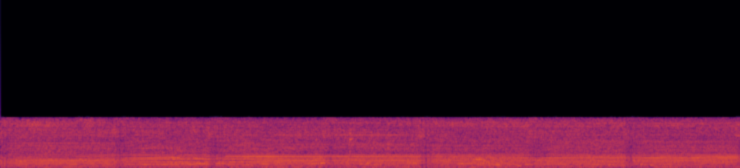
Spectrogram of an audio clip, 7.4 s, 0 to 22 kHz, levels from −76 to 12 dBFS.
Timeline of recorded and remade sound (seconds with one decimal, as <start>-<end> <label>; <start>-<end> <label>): 0.0-7.4 recorded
